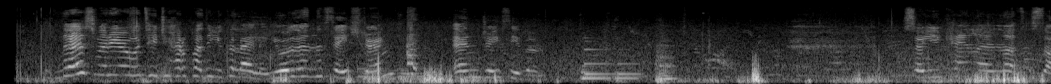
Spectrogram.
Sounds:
playing ukulele

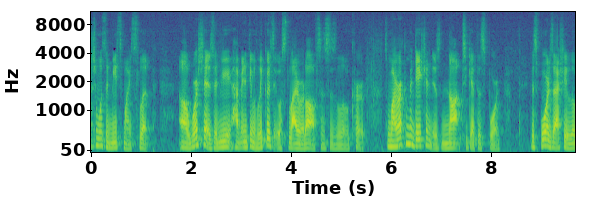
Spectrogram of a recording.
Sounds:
Speech

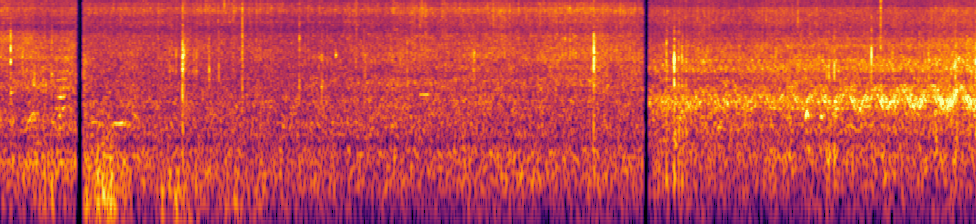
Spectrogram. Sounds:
Vehicle

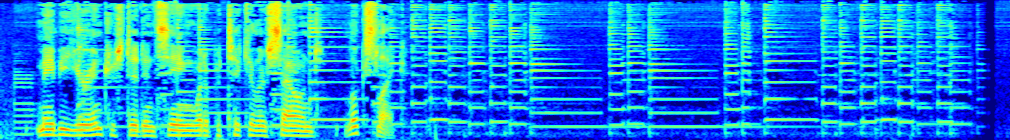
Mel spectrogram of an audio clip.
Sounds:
Speech, Music

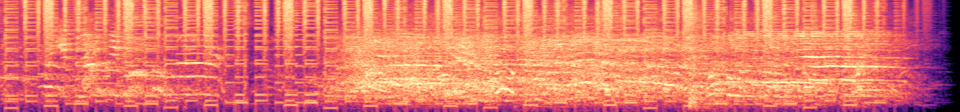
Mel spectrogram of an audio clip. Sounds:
Music, Speech

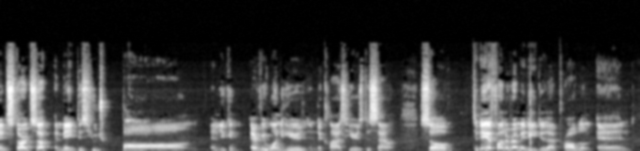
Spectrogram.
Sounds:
Speech

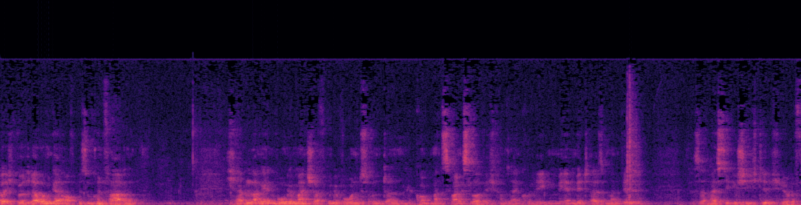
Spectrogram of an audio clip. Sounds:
Speech

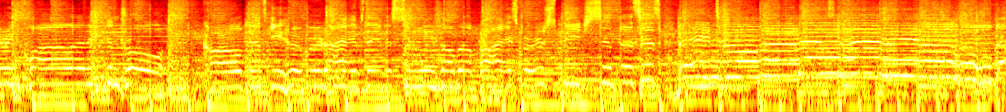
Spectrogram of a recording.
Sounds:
Music

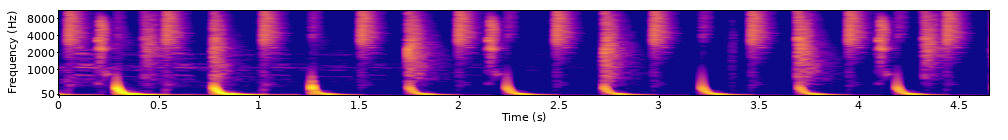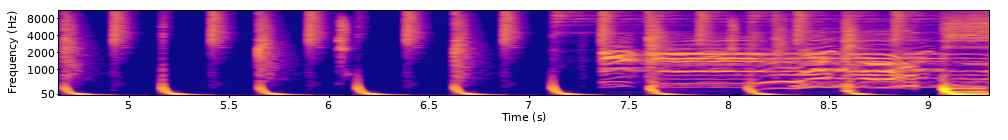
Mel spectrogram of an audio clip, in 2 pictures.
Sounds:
Music

